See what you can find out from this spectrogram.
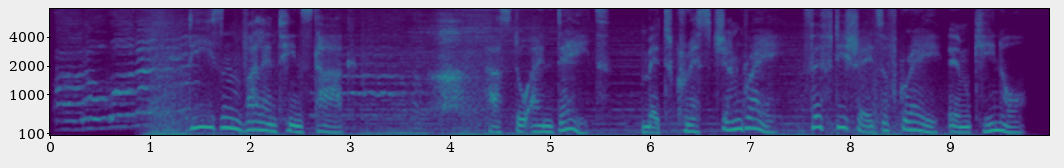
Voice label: off trailer; fifty shades of grey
